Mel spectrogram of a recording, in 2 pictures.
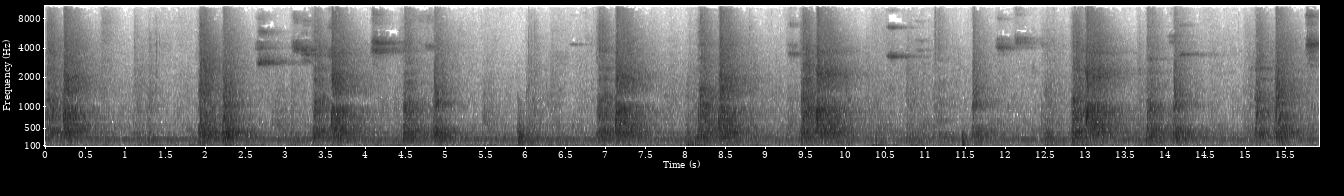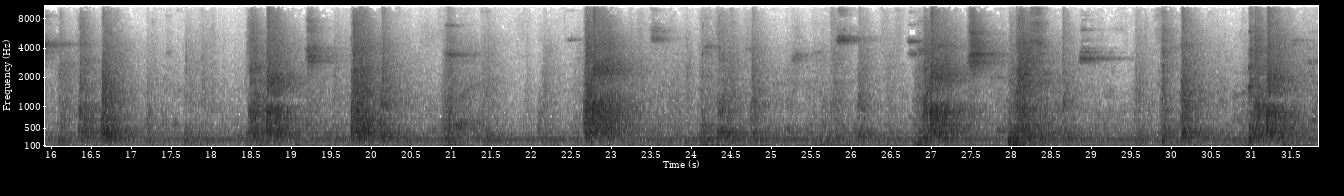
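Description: Squash rally: the ball cracking off racquets and the court walls about once a second, each hit echoing in the court, with short squeaks from sneakers on the hardwood floor between hits.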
